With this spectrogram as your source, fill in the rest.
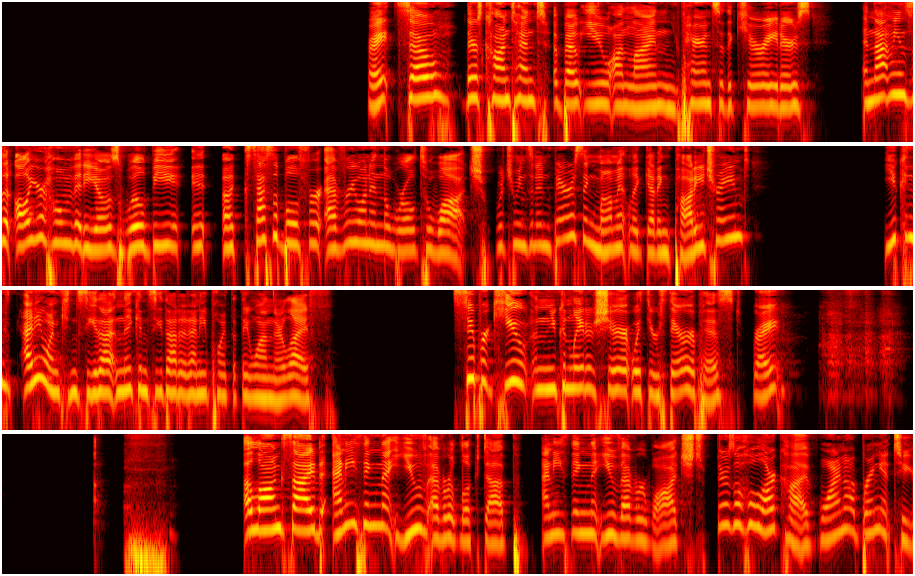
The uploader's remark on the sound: Talks delivered on stage at StartWell’s Event Space on King St W in downtown Toronto on November 28, 2019. This special episode is the fourth of 5 talks delivered on stage at StartWell’s Event Space on King St W in downtown Toronto. For a globally roaming annual series called Dark Futures.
